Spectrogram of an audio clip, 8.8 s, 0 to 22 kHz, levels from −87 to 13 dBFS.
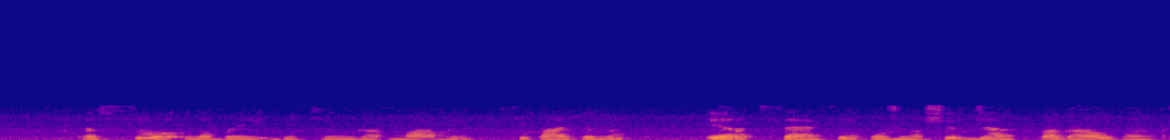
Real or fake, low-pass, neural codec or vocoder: real; 5.4 kHz; none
